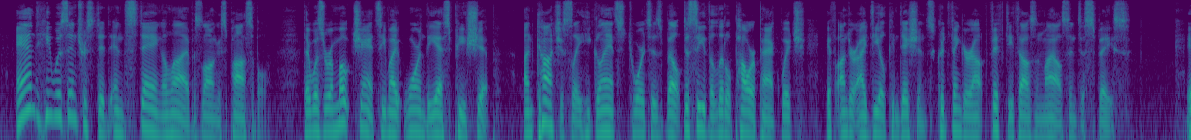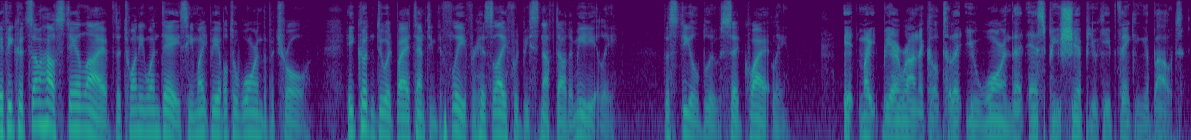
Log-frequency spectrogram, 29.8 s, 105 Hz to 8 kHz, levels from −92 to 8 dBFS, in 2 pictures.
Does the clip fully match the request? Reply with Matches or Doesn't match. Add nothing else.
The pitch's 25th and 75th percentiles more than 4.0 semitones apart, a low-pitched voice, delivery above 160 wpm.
Matches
